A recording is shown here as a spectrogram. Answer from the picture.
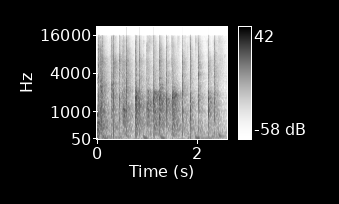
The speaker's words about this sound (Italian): E allora fatevi un applauso!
